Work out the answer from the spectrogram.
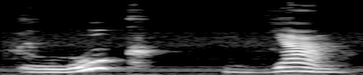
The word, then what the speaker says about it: Лук'ян: скоромовці ідеться про апостроф коли ми вимовляємо слова з апострофом то вимовляємо роздільну вимову твердого приголосного апостроф робить приголосний Який перед ним стоїть твердим лук Ян Мар ян Дем Ян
